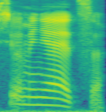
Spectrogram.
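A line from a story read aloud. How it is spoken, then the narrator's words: Grumbling. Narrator (Russian): проворчал тот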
